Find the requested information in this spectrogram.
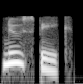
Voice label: "newspeak", English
